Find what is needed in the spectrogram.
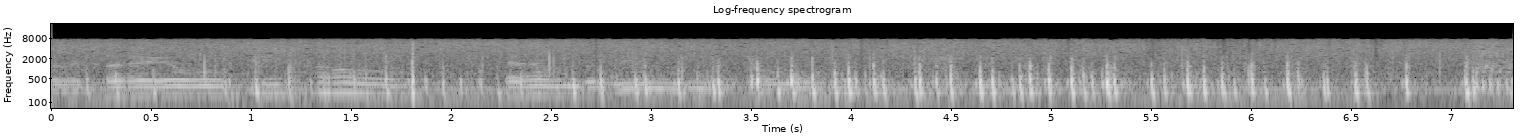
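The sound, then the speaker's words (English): Horse hooves of a lone horseman riding at night in lonely foothills. After a brief tonal sound at the start, a steady clip-clop of many hoofbeats grows louder and more distinct in an even walking rhythm. “It is night. In the lonely foothills on the edge of the Circle E, a lone horseman is riding.”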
